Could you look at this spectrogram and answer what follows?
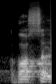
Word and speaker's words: ghusl: Bacanya ghusl. Ghusl itu artinya membasuh. Kalau ghuslu itu artinya mandi.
